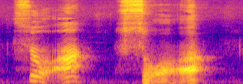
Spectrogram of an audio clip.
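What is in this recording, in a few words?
"suo3", Mandarin Chinese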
